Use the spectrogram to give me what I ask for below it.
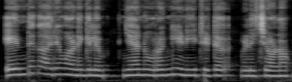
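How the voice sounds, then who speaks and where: Storybook figure: a sleepy, curt young man, read by a woman narrator, mellow and level. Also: on the high side, fairly even intonation, fast talker, natural voice. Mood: irritable. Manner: short, sulky replies.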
